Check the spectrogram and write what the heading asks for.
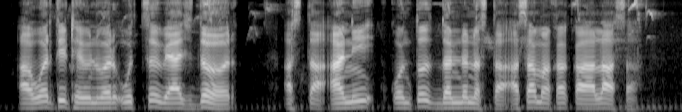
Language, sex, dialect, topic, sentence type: Marathi, male, Southern Konkan, banking, statement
